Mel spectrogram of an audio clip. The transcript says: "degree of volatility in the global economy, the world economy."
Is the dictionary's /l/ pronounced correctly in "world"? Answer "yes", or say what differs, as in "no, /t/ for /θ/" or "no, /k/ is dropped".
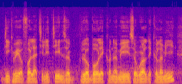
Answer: yes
